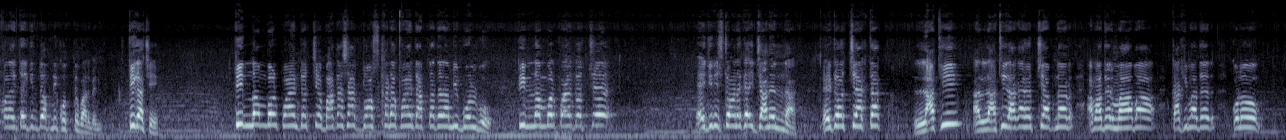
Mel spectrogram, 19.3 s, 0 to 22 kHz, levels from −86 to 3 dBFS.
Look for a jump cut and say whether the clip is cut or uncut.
uncut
